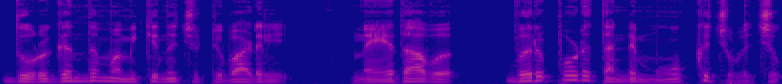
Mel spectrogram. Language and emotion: Malayalam, disgusted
